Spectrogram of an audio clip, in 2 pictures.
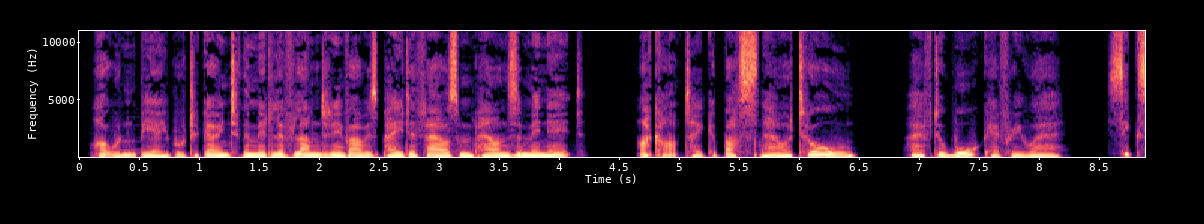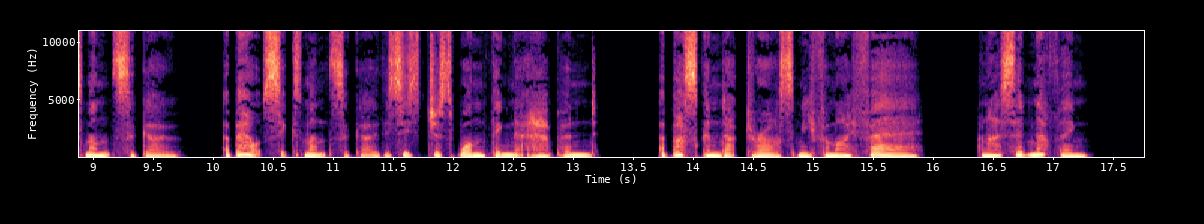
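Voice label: English female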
